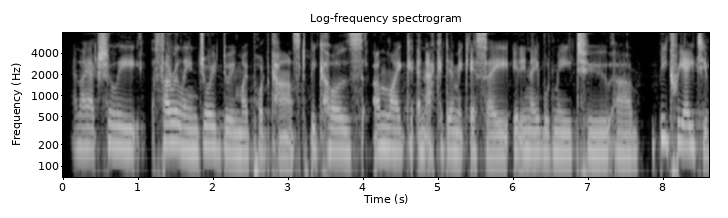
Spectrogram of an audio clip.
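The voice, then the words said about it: Noticeable non-British accent. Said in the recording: “As you can hear from my accent, I'm not of British descent.”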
